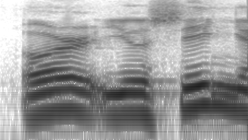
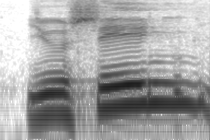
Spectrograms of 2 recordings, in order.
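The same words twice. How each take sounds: First: "or you sing" stretched slowly at normal volume; slow careful singing. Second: "You sing" pushed out louder and higher; top of your voice. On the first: Preacher contrasting a slower, careful way of singing. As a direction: draw "or you sing" out gently. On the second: Preacher urging the congregation to sing out boldly, loud. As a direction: belt "You sing" like singing out full. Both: Shown as a demonstration. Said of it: "maybe at the top of your voice".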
